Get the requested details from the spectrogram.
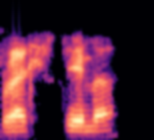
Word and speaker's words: Sprechstimme: Sprechstimme. – Yes. Yeah, see, I would have totally mispronounced that. So, You have to sort of roll your R a little bit.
